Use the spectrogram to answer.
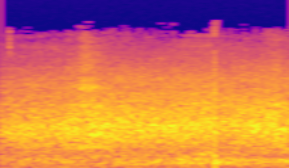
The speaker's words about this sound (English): A lot of car traffic over here on Rockbridge Road. You can probably hear it in the background.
